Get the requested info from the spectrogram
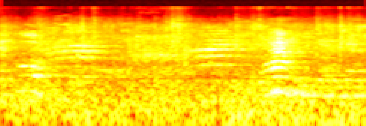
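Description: Faint voices in the background, with a high-pitched, child-like call rising near the end, over steady neighbourhood background noise.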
